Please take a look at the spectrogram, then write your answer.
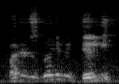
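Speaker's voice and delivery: ordinary delivery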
